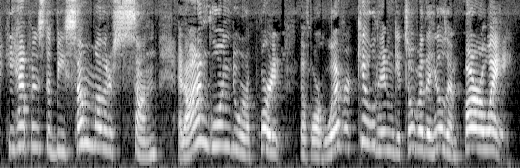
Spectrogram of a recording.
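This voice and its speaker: A woman's voice: extremely high pitch, lively intonation, a little fast, fairly bright tone, voice pushed up. A woman reading aloud, voicing a stubborn, short-tempered husband who talks bluntly and impatiently. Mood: stern.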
